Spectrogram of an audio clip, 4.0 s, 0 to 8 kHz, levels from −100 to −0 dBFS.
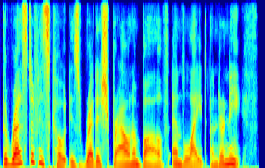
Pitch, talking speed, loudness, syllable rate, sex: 190 Hz, 180 wpm, -19 LUFS, 4.7 syllables/s, female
